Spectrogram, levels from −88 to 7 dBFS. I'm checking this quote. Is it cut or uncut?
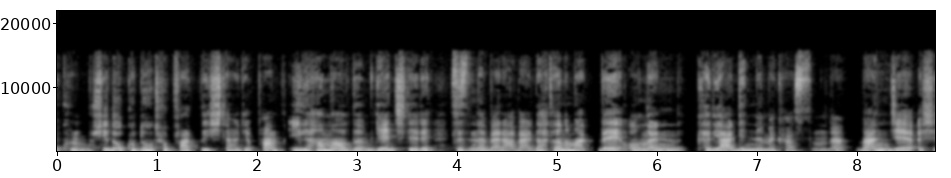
cut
